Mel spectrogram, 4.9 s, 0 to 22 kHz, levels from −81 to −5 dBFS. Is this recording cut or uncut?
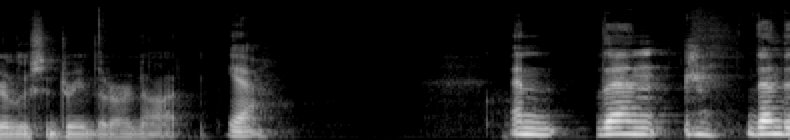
cut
